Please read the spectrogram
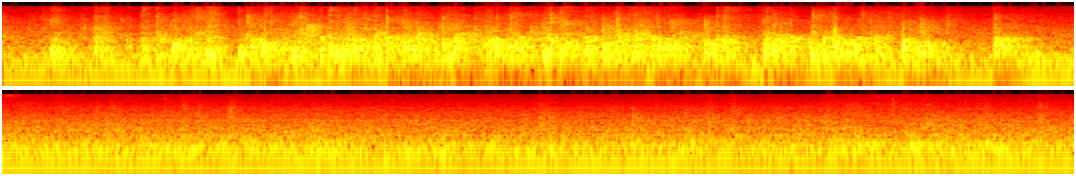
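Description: A small group of people applauding for about five seconds, ending fairly sharply, with a steady low hum underneath.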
